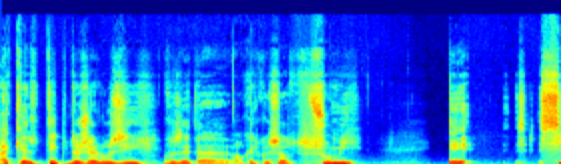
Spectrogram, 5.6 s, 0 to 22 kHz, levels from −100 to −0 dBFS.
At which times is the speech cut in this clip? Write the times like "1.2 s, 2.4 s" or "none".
1.6 s

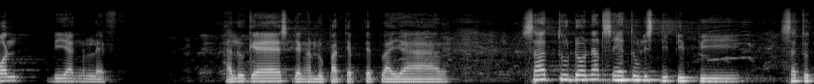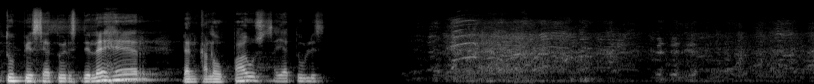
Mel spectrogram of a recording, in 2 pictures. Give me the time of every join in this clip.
none

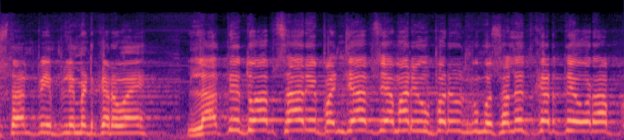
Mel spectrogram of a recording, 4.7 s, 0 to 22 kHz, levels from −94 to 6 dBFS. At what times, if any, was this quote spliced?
1.2 s

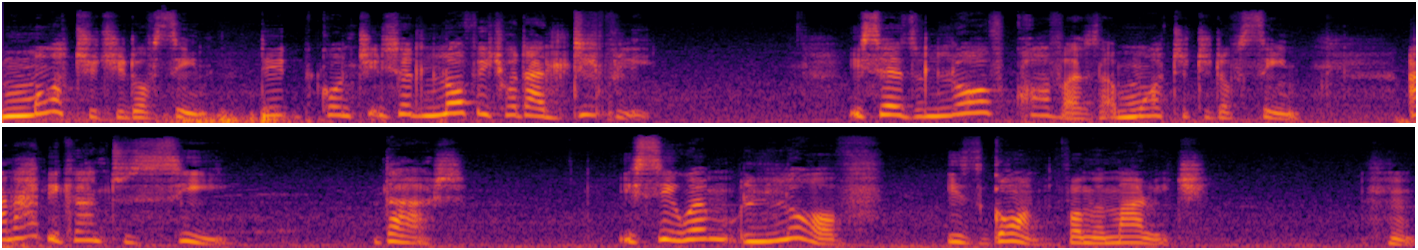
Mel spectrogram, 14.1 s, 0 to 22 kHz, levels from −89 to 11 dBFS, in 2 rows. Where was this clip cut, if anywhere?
none

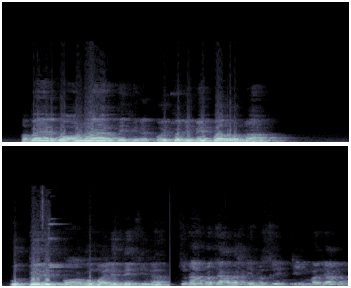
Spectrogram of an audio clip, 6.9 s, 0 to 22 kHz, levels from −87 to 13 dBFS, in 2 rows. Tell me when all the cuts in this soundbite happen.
5.2 s

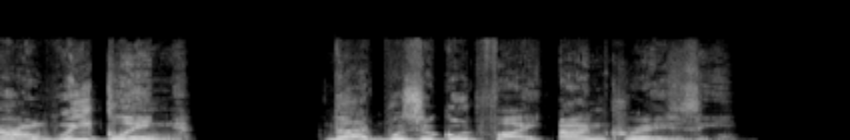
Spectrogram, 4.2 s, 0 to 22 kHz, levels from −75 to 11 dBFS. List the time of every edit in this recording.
none

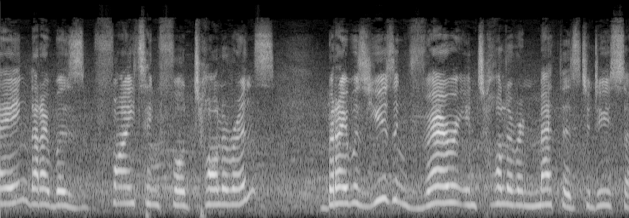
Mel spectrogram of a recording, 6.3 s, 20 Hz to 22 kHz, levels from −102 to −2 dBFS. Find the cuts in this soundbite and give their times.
none

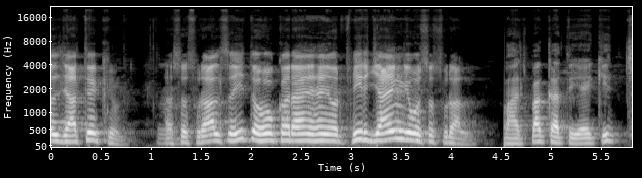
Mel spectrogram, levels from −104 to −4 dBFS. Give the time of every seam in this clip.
4.6 s

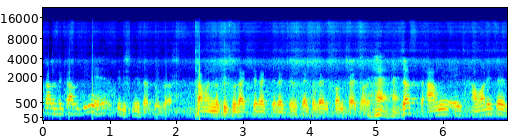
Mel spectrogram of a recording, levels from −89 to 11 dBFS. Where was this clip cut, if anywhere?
2.2 s

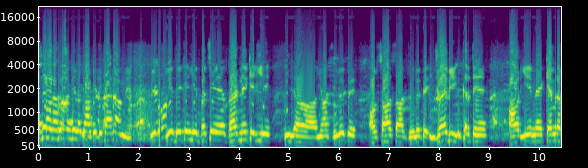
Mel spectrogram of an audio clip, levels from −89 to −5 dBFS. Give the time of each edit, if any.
2.4 s

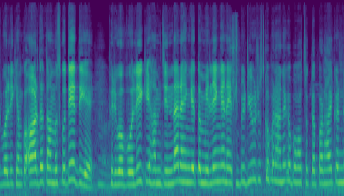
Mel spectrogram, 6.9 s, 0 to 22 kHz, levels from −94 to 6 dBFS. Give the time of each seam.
4.6 s

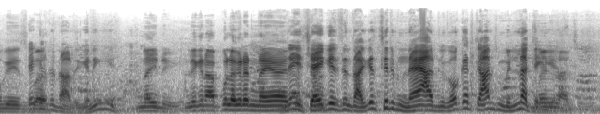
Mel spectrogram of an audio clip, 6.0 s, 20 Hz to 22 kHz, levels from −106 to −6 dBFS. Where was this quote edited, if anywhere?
none

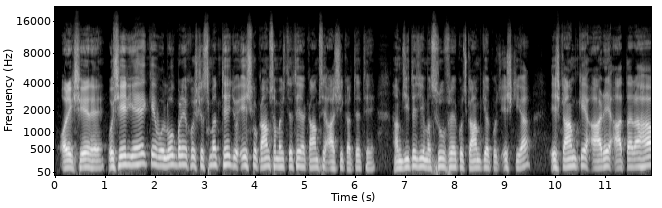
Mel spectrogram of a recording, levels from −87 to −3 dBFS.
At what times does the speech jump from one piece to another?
1.0 s

